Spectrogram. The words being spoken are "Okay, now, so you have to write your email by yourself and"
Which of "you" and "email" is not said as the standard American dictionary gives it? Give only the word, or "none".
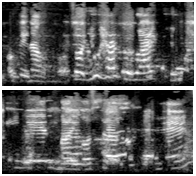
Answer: email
